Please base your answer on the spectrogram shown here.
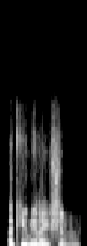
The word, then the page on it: accumulation: British English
